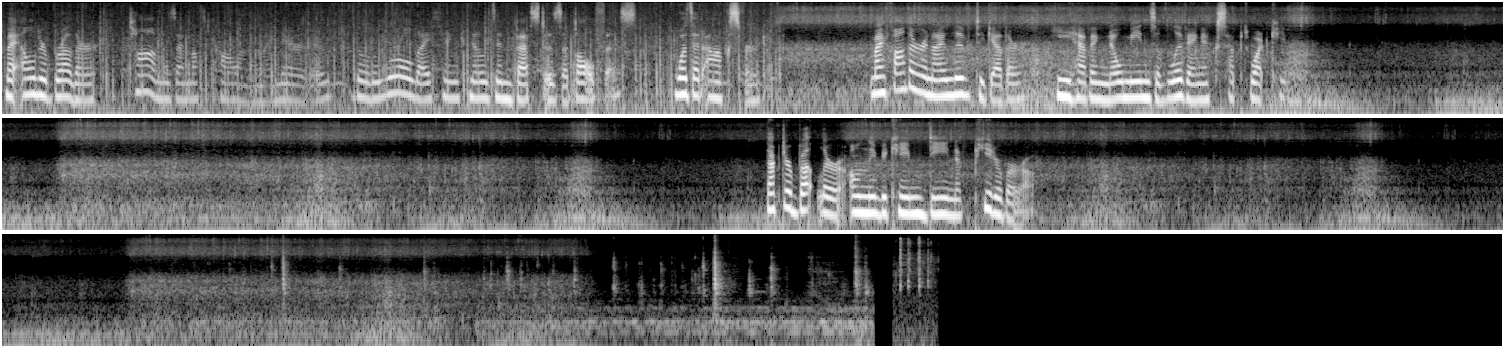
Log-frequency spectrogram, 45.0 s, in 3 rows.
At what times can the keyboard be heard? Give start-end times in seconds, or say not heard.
32.1-39.4.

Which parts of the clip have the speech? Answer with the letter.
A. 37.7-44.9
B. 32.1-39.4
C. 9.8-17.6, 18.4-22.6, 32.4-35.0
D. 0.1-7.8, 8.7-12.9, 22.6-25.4
D.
